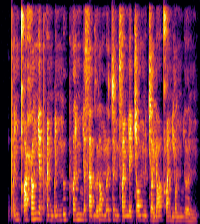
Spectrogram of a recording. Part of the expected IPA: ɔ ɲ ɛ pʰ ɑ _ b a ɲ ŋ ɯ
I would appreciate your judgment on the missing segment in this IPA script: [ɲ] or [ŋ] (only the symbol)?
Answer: ɲ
